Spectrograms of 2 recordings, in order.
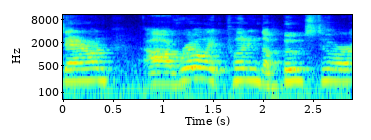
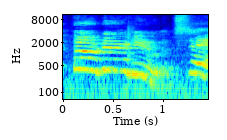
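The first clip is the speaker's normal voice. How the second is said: mock outraged yell; 9 semitones higher, 4 dB louder than usual. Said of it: "Bully Ray comes out there".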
